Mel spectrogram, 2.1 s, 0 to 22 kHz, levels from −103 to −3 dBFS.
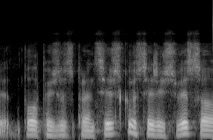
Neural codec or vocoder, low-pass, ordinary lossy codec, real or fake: codec, 16 kHz, 4.8 kbps, FACodec; 7.2 kHz; Opus, 32 kbps; fake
